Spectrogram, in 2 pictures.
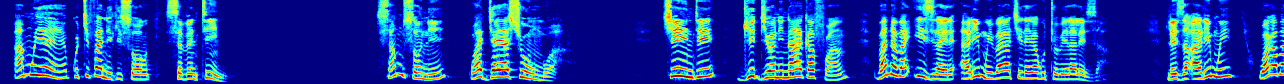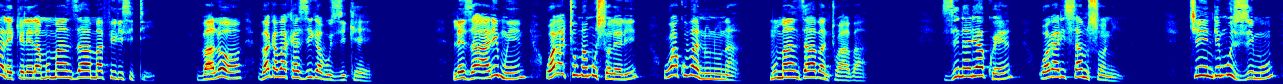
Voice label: tonga plateau, drama; chitonga bsz nt drama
